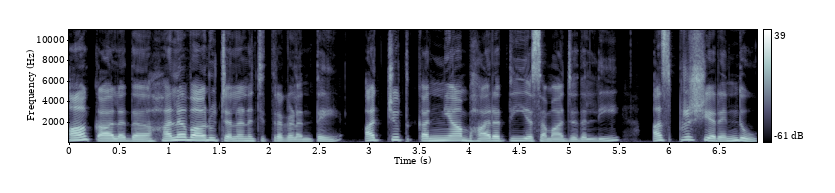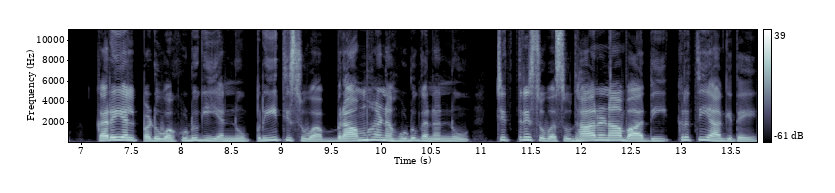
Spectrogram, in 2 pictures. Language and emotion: Kannada, neutral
